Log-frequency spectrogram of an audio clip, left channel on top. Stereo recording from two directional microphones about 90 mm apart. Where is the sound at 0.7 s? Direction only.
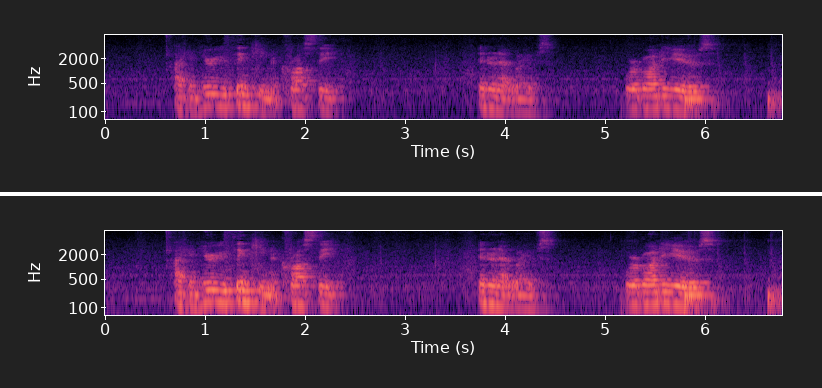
5° left (ahead or behind).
